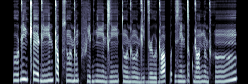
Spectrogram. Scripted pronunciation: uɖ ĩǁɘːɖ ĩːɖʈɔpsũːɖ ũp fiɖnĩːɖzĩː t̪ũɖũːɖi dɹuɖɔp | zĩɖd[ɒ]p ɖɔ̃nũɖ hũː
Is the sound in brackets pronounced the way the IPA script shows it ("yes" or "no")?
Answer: no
